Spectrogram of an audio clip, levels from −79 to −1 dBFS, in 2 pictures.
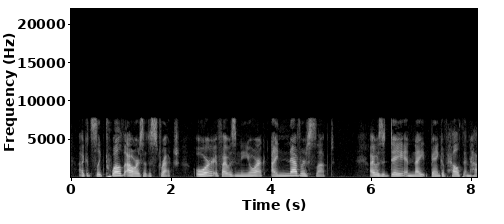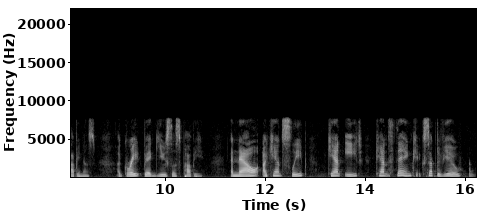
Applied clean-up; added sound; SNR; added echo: none; none; none; none.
